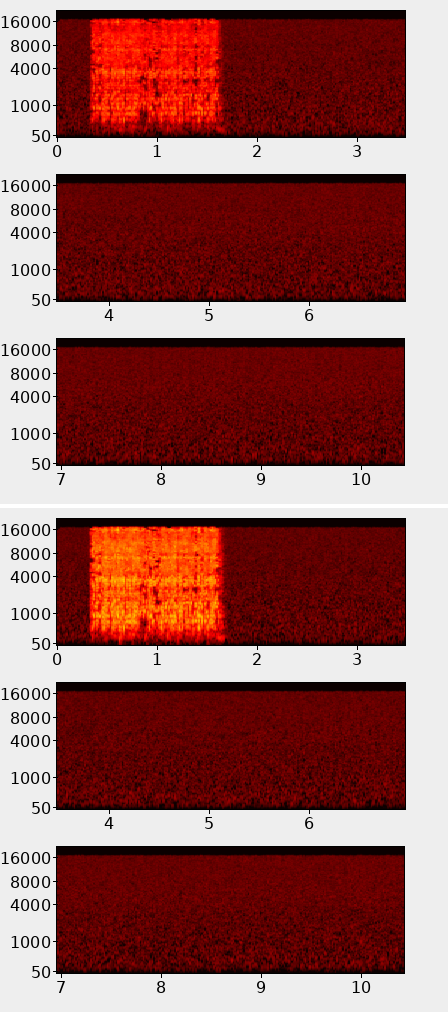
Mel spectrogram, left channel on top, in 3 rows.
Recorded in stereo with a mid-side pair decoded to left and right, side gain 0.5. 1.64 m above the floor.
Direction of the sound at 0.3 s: 65° right.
